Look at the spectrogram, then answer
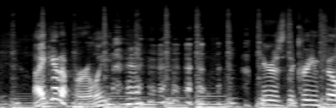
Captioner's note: laughs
